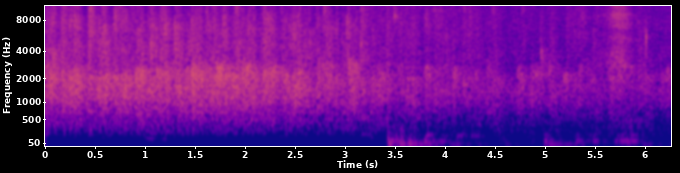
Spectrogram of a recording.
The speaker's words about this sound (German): Ja, ein schöner langer Applaus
